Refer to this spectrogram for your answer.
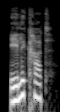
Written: ellekrat

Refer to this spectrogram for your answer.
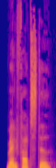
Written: valfartssted

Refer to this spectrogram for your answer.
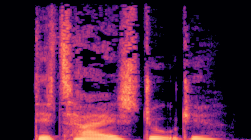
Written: detailstudie

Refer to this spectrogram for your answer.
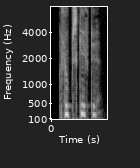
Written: klubskifte

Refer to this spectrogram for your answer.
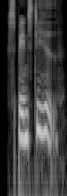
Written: spændstighed

